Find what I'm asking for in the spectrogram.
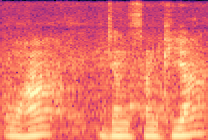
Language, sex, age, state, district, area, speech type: Hindi, male, 45-60, Bihar, Vaishali, urban, spontaneous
